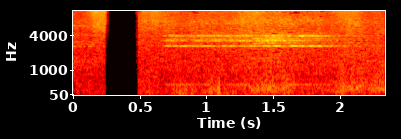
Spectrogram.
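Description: Outdoor background noise: a steady low rumble carrying two thin, steady high-pitched squealing tones. The sound cuts out completely for a moment just after the start, then returns louder.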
